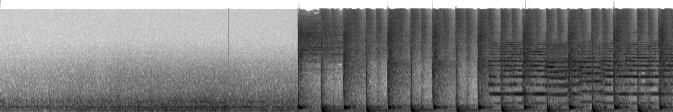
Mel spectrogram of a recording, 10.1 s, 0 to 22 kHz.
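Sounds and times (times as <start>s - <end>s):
low rumbling drone: 0.0s - 5.9s.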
